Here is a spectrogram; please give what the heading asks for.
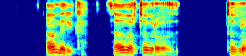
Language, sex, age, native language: Icelandic, male, 20-29, Icelandic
